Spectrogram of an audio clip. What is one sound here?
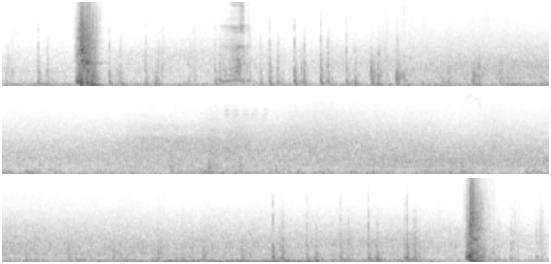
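A door slams shut with a loud bang.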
